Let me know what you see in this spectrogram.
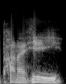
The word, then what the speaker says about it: Panahi: It's actually because of Three Faces that I know how to pronounce his name, Panahi, because people call him Mr. Panahi roughly 500 million times in Three Faces.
